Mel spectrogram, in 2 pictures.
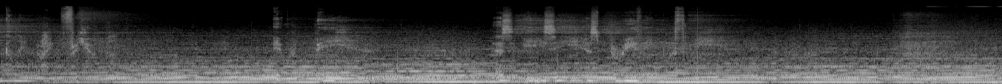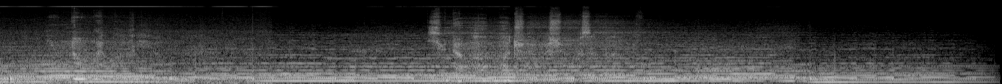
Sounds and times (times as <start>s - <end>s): Speech: 0.0s - 1.3s, 4.9s - 7.4s, 10.5s - 11.6s, 14.3s - 16.5s
Music: 0.0s - 20.0s.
